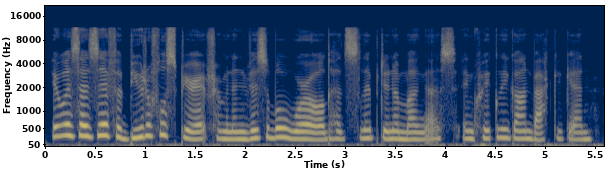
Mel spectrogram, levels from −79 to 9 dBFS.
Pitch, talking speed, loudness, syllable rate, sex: 235 Hz, 225 wpm, -18 LUFS, 5.8 syllables/s, female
